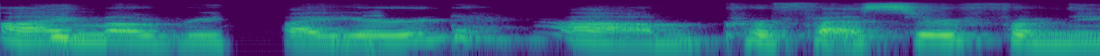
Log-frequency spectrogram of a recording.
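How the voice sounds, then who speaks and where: Noticeable background noise runs under the recording. A woman speaks over it at a moderate pace. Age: 60s. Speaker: retired professor and nurse. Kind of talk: oral history interview. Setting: video call.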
